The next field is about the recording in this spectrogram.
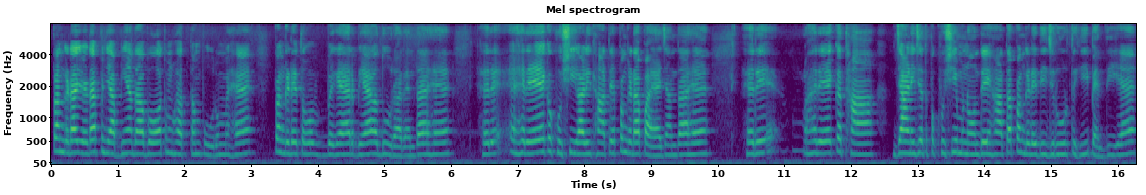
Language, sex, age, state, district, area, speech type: Punjabi, female, 45-60, Punjab, Ludhiana, urban, spontaneous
